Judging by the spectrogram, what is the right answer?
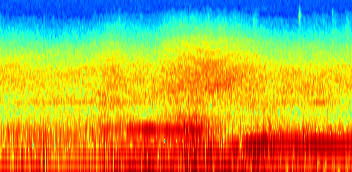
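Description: A distant engine droning in the background over a low rumble, its hum swelling about two seconds in and settling to a lower steady pitch in the second half.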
